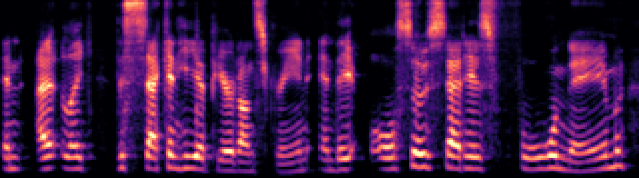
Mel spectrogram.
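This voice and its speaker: Excited young man gushing about movies. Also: sits high, normal speed. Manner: enthusiastic, gushing, laughs often. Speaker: podcast co-host. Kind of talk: casual film review chat. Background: washing machine at home.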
